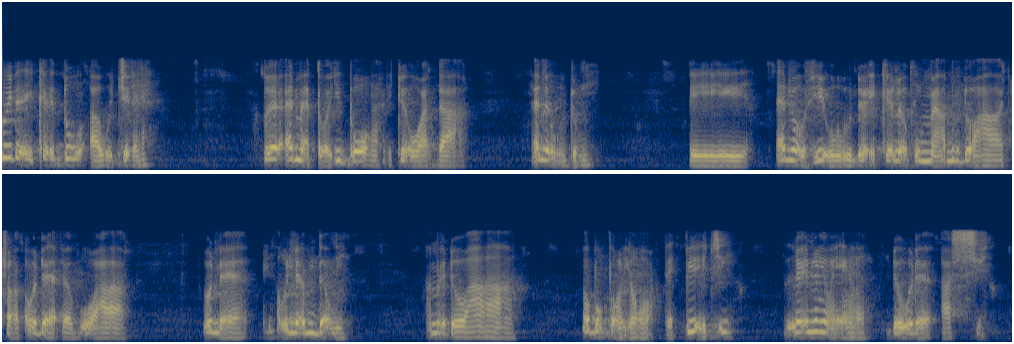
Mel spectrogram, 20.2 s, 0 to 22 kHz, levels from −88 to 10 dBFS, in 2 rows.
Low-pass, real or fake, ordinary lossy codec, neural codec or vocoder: 5.4 kHz; fake; AAC, 48 kbps; autoencoder, 22.05 kHz, a latent of 192 numbers a frame, VITS, trained on one speaker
